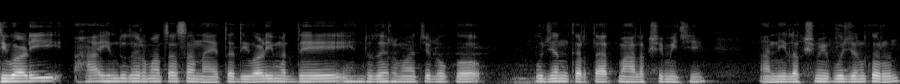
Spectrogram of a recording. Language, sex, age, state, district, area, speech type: Marathi, female, 30-45, Maharashtra, Amravati, rural, spontaneous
